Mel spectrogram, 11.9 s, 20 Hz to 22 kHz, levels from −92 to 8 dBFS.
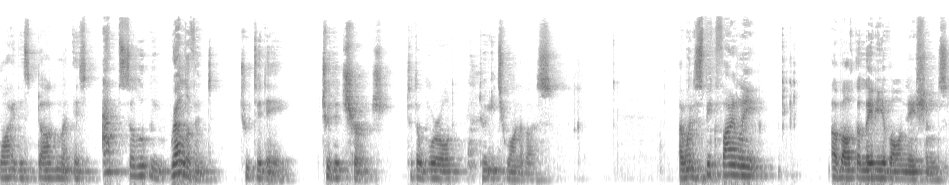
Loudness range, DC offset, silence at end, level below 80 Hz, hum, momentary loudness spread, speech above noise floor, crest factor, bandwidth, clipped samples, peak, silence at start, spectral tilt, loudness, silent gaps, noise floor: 7 LU; under 0.1%; 0 s; -66 dBFS; none; 16 LU; 45 dB; 24 dB; 16 kHz; under 0.1%; -12 dBFS; 0 s; -4.5 dB/octave; -33 LUFS; none; -78 dBFS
